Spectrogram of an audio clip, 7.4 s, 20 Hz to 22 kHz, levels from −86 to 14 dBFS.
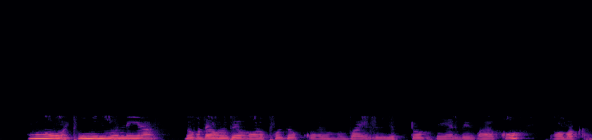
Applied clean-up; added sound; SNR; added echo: neural mask model DeepFilterNet 3.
